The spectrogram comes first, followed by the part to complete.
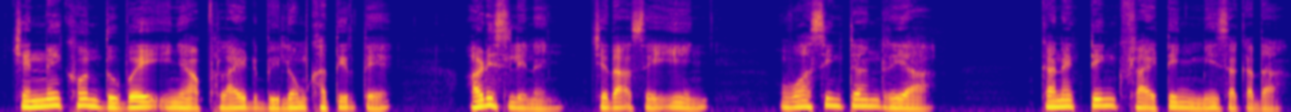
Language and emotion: Santali, sad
